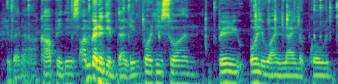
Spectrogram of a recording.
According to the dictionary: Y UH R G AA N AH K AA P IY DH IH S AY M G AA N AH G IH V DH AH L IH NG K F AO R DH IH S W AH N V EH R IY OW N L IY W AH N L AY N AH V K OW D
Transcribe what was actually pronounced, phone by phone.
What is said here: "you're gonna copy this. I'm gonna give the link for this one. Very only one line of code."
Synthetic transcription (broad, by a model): Y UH G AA N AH K AA P IY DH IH S AY M G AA N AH G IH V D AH L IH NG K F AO R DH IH S W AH N P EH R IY OW N L IY W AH N L AY N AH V K OW D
